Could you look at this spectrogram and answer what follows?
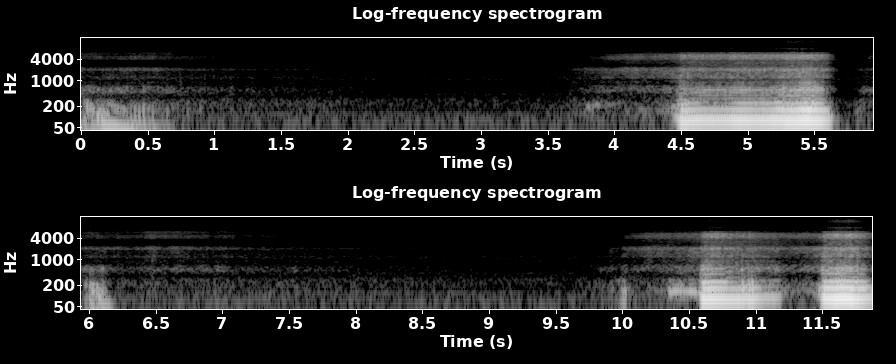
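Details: Light snoring from a sleeping adult man who fell asleep while recording: low rumbling snores on the in-breath, separated by quiet pauses.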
